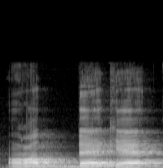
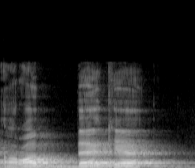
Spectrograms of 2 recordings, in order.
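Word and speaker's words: رَبَّكَ: റബ്ബക. റബ്ബക റ നല്ല പോലെ തടിപ്പിച്ച് സ്വരഭാരത്തോടെ ഉച്ചരിക്കേണ്ടതാണ്. റബ്ബക എന്ന് മലയാളത്തിലെ റ പറഞ്ഞാൽ മതിയാവുകയില്ല. അങ്ങനെ ഒരു ഹർഫ് അറബി ഭാഷയിലില്ല. റബ്ബക എന്ന് തഫ്ഖീം ചെയ്ത് തടിപ്പിക്കണം. ഇന്ന റബ്ബക.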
